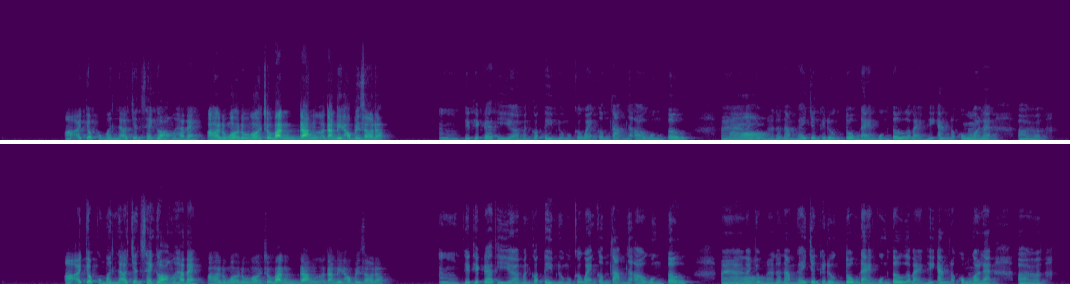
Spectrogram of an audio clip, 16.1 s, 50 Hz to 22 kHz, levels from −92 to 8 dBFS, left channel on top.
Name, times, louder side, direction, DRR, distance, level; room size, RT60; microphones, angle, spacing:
voice 1, 1.0-3.0 6.6-10.3 10.5-15.8, right 2 dB, 45° right, 1.1 m, -44 dB
voice 2, 3.1-5.7 10.9-11.5 14.4-14.8, left 6 dB, 80° left, 0.6 m, -37 dB
16.0 x 13.5 x 2.8 m
head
